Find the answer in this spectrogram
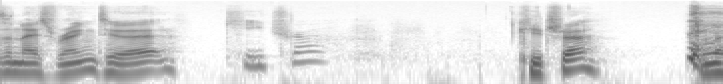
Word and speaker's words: Ketra: But I don't know if they pronounce that Ketra though. Okay. No, excuse me. It's actually Ketra. So Ketra, okay.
